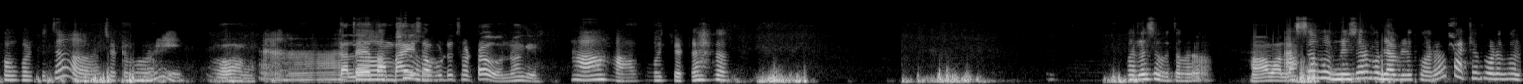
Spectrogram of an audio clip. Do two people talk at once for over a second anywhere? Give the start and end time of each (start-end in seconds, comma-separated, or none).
2.7-4.4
